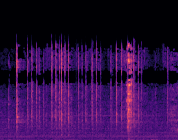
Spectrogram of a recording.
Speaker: go ahead and hand tighten and just make sure you're not stripping the uh screw when you're putting it in there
